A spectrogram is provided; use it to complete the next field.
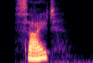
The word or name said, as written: site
